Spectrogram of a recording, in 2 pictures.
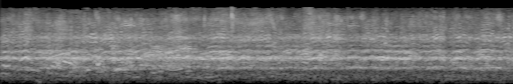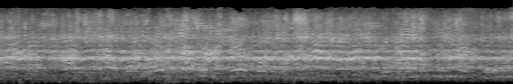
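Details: Snow geese massed in an enormous flock in Skagit County, Washington: continuous loud clamor of many honking birds layered together, a constant roar of nasal calls without pause.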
